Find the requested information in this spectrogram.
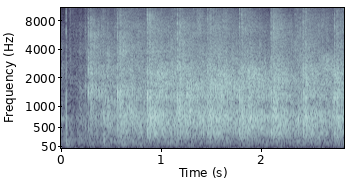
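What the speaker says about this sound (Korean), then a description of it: "예, 박수 한번 치세요. 박수." Steady congregation applause during a Korean church worship service, a continuous dense patter of many hands clapping throughout, moderately loud with no speech.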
